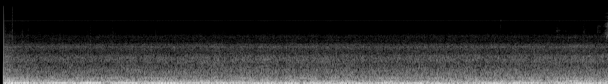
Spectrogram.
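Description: Suzuki Alto driving along a road, heard from inside the cabin: a steady rumble of engine and tyre noise, strongest in the low end.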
